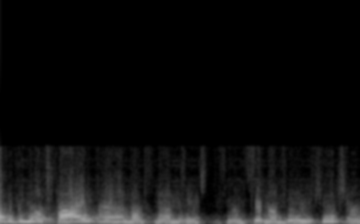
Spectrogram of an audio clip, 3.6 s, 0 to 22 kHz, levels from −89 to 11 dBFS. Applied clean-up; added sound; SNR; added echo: neural separator model SepFormer DNS4.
